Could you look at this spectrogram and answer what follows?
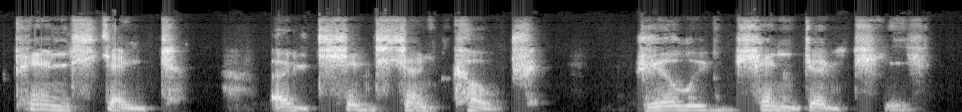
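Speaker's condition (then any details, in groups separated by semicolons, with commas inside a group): Cerebral palsy with speech impediment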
